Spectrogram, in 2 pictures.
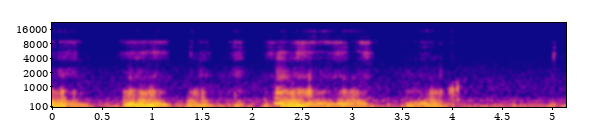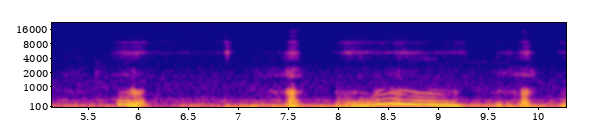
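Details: A sleeping baby girl snoring with short, rough, low snuffly snores, then a brief high whimpering sound.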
